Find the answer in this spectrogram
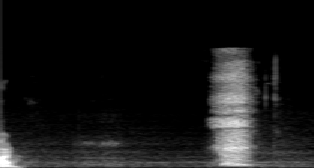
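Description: A man's speech ends, then after a pause of over a second comes a single short breath drawn in through the nose before he speaks again.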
